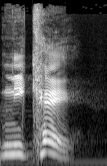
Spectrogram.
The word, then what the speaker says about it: nike: It's the word nike. And then different forms are used in the way it's translated here, but the root word is nike. You would say it like this, Nike.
